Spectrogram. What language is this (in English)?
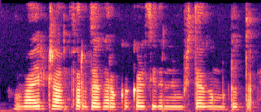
Kannada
